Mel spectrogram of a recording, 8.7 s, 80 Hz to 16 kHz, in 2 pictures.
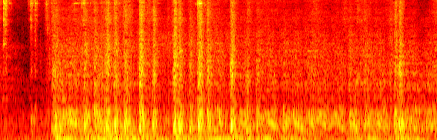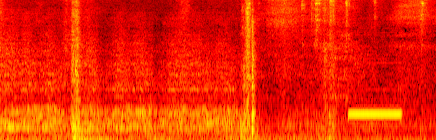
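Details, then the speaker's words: Buick Electra 5.7 diesel, unstarted for a year, blown head gasket, jumped from a truck battery: strong even cranking about four beats a second, no combustion kicks; cranks but won't start. "definitely have the voltage we need now to crank it over uh did not hear the kicks i wanted to hear but let's see"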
